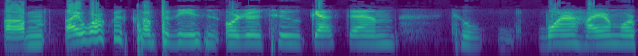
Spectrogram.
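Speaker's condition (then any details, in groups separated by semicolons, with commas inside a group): Cerebral palsy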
